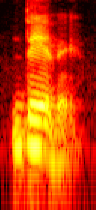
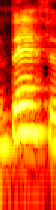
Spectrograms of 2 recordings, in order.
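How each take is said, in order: First: The s sound is dropped. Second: The s sound is pronounced. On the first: "decimos dede" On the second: "En lugar de decir desde"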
